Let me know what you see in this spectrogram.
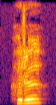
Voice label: "hwrw", Apatani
